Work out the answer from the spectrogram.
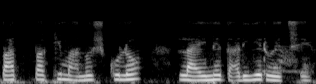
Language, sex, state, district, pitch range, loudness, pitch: Bengali, female, West Bengal, Alipurduar, 195-220 Hz, -16 LUFS, 210 Hz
